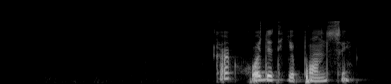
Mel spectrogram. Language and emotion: Russian, neutral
